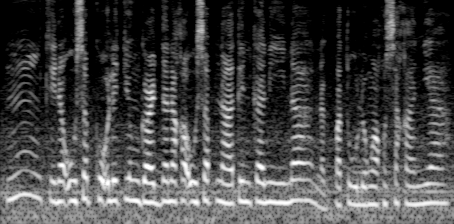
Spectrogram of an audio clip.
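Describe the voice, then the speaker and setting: A woman with a Filipino accent playing a kind, curious young traveler in casual, expressive radio drama dialogue. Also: on the high side, brisk, a little hiss or hum, natural voice. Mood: curious, friendly.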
